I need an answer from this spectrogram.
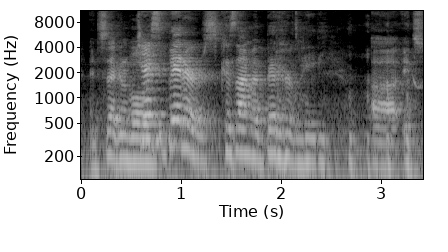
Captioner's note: laughs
